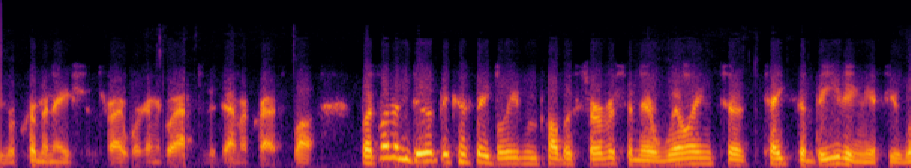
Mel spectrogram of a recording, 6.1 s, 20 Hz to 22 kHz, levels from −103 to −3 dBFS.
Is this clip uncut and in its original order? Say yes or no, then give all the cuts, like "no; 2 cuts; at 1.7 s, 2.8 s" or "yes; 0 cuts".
no; 3 cuts; at 2.5 s, 3.3 s, 5.0 s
